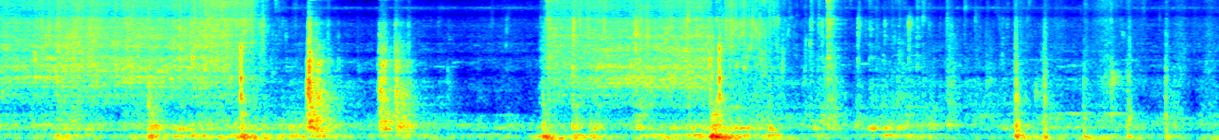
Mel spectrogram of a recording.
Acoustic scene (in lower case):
kitchen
